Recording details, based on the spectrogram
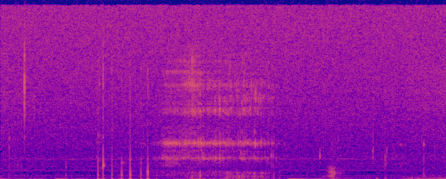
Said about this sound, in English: listen to me take a sip of my coffee.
